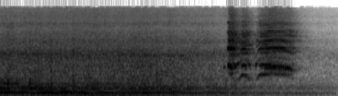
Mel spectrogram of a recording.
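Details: Green junglefowl in high breeding condition, actively crowing: after three seconds of low rumbling background, one short harsh two-part crow of about a second, rough and strongly harmonic, the second part longer and falling off.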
